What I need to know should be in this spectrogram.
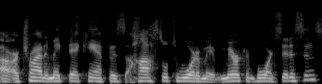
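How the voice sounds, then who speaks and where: The sound is dry and close, with no echo. A man speaks at a very fast pace in a fairly high pitch, intonation fairly even. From Cincinnati, Ohio, US Midwest. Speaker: public commenter, former student. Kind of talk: public comment at board meeting. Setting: board meeting. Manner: halting, many fillers and repeats.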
